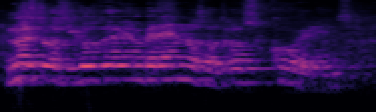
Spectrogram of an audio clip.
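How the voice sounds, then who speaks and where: High-voiced pastor preaching in an echoey room. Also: male voice, a little fast, slight background noise. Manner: earnest preaching, acts out quoted dialogue. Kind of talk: sermon. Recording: roomy distant sound, recorded without a microphone.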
